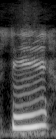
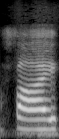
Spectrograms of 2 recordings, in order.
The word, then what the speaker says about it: Phi: Tau Epsilon oopsilon and fee or Phi Chi PSI or PSI so it's kind of like tomato tomato you might hear it pronounced differently depending on whatever um and sometimes there's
